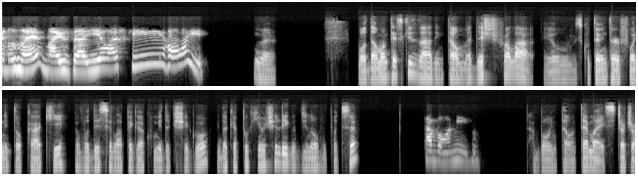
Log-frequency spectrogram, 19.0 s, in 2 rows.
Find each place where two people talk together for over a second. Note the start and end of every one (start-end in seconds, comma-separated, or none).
none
